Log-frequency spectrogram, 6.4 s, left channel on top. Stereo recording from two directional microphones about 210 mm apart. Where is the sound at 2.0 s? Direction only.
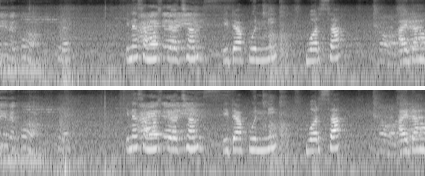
Centre (ahead or behind).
